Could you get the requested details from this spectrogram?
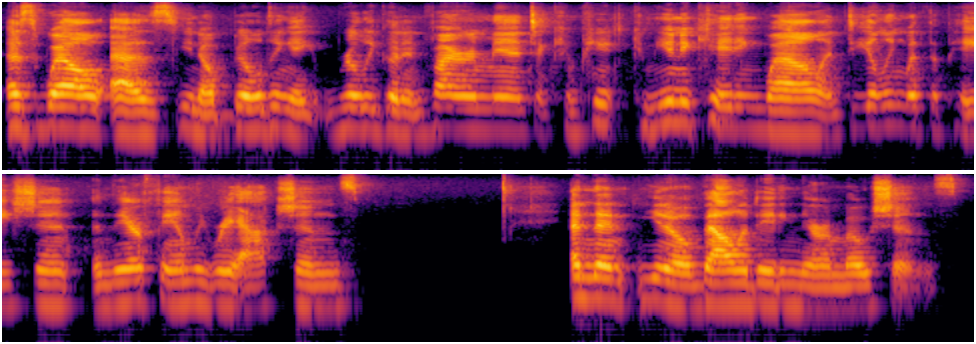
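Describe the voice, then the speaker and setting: Low-pitched woman giving an informal lecture. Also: fairly even intonation, normal speed. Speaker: lecturer, healthcare practitioner. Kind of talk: slide lecture narration, informal.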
